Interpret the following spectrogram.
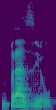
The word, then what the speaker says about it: Brasil: The L is also quirky because it's often pronounced as a W, like in the word legal. Well, it looks like it should be pronounced legal, but it's actually legal. Another example is Brasil.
